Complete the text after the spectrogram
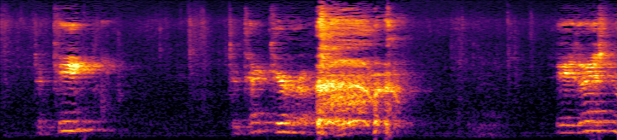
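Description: An elderly man speaks slowly and solemnly into a microphone, in a room with slight echo.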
